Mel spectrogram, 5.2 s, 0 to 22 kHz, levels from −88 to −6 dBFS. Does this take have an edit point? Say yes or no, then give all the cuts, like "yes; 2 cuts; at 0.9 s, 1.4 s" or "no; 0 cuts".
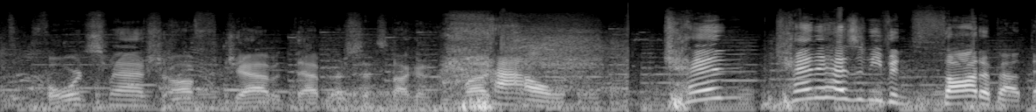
yes; 1 cut; at 3.0 s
